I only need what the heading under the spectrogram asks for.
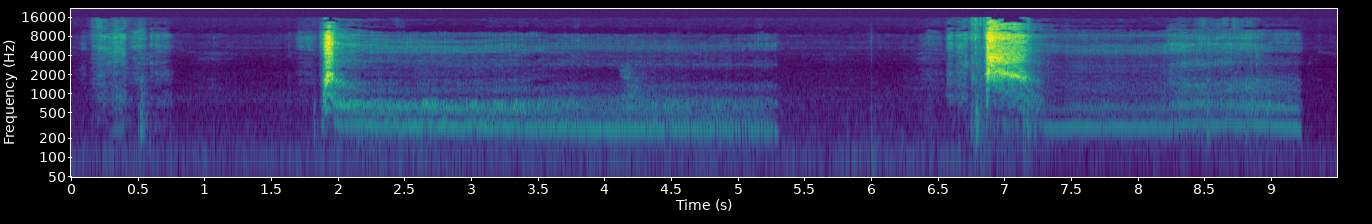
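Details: A stone marten, recorded at very close range, gives two rarely heard "demonic" harsh outbursts, each trailing into a long, steady growling wail.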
